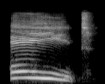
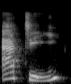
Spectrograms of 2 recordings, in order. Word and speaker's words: ate: So if we take the word at and we add an E to it, now I pronounce this ate. I do not pronounce that atty. The E at the end is silent, but it changed the sound of the first vowel A to long, from at to A.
